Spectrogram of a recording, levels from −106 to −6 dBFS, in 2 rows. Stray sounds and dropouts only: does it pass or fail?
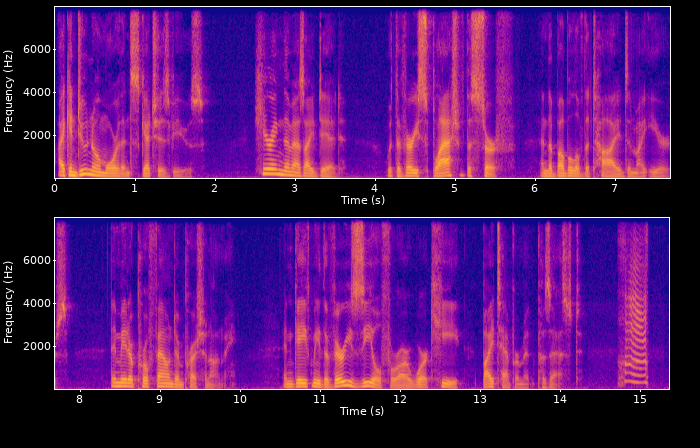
fail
